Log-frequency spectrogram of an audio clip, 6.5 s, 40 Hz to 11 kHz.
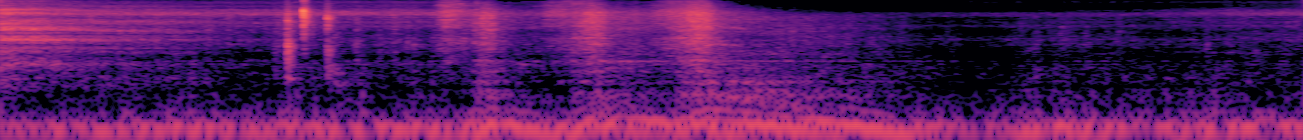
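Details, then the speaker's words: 1971 Chevy K10 4x4 pickup, small-block 350 V8, after sitting 10 years, idling in drive: slow, lumpy rumble just above stalling with light clatters; timing believed untouched; owner thinks old gas causes the low idle. "it's running low. Low idle. I'm pretty sure timing hasn't been touched on it, but it seems like it's fine right now. I just think it's the gas."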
